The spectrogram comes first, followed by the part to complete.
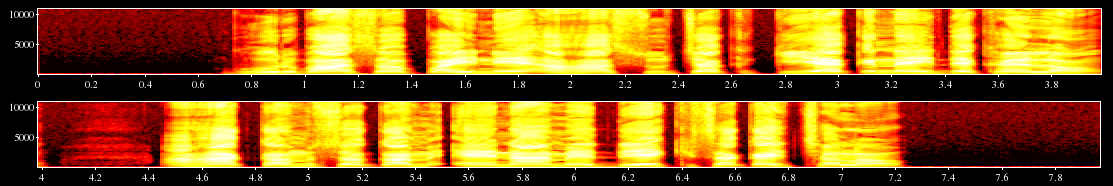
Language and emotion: Maithili, angry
